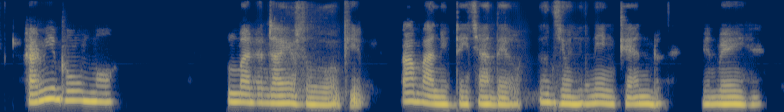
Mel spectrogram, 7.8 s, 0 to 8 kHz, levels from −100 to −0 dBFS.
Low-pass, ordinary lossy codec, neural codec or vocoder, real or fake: none; none; codec, 16 kHz, 1 kbps, X-Codec, HuBERT features, trained on LibriSpeech; fake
